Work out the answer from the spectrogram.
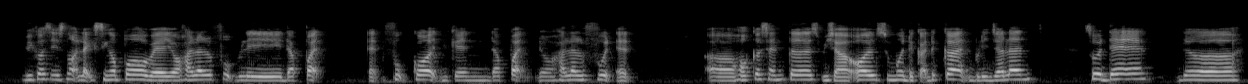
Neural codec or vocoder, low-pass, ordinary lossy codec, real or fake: none; 7.2 kHz; none; real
